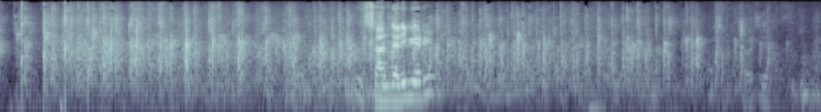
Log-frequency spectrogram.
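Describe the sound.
An audience at a club gathering applauds steadily for several seconds for a member of the club's archery team, a dense crackle of many hands clapping, with a voice speaking briefly partway through.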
